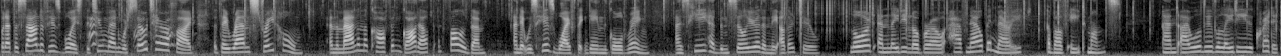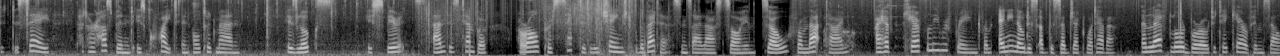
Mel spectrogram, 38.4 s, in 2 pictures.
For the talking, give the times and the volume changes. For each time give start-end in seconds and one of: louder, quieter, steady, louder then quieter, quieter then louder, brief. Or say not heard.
0.0-38.3 steady.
